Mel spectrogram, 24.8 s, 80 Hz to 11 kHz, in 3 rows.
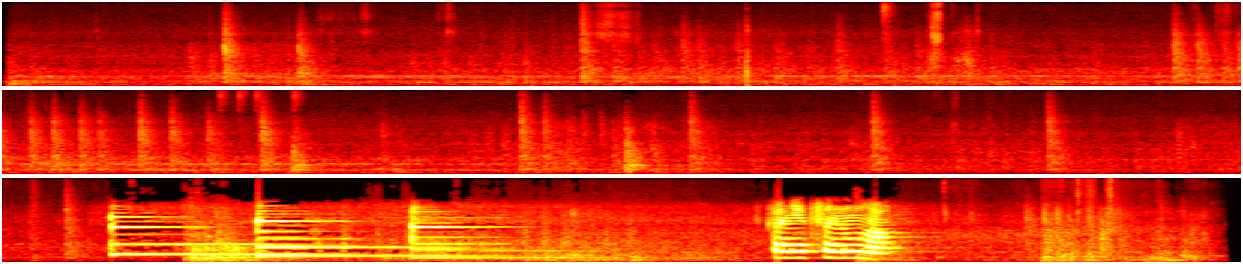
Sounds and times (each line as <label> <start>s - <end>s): elevator 0.1s - 21.6s
Jingle 17.2s - 20.5s
announcement 17.2s - 20.6s
announcement 21.6s - 22.6s
elevator 22.2s - 24.7s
